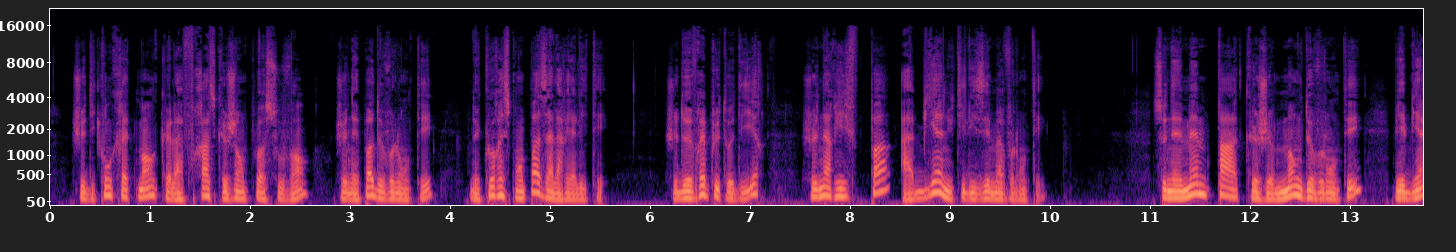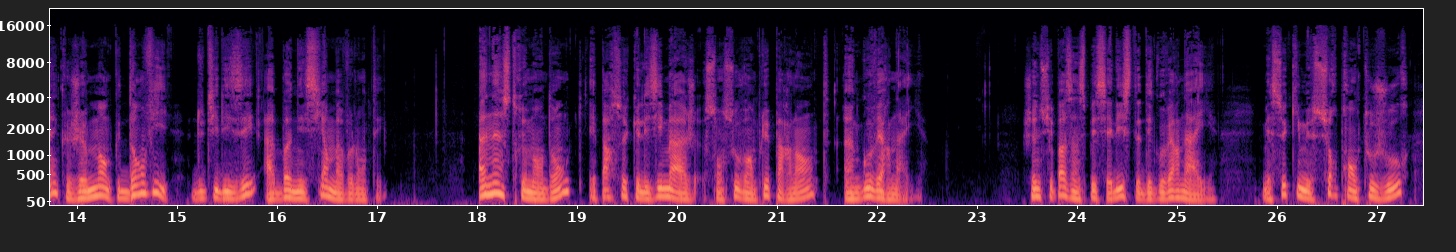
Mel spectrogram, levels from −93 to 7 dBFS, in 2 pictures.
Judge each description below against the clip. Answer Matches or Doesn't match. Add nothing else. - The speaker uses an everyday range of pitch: Doesn't match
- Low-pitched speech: Matches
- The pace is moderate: Matches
